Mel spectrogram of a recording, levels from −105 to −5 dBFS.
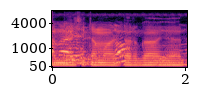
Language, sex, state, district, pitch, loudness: Hindi, male, Uttar Pradesh, Hamirpur, 120 Hz, -26 LUFS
